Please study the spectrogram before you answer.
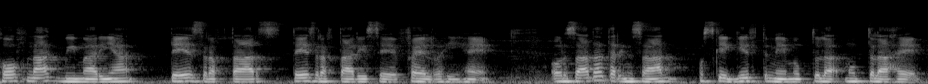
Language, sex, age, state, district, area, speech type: Urdu, male, 18-30, Delhi, Central Delhi, urban, spontaneous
